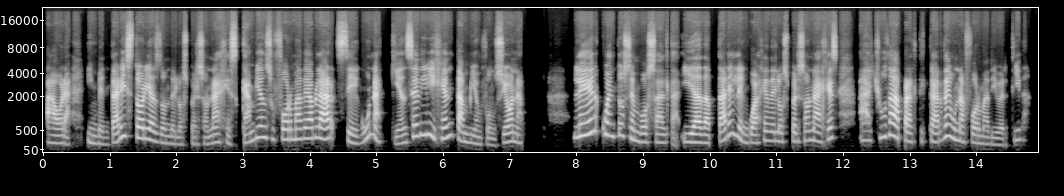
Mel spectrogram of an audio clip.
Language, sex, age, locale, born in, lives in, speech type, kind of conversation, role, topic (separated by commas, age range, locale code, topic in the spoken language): Spanish, female, 35-39, es-MX, Mexico, Mexico, read, expert-assistant, expert, ¿Por qué las personas cambian su forma de hablar según con quién están?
